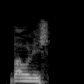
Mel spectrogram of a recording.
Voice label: "baulich", German; adjectives

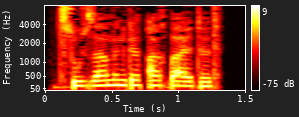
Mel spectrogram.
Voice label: "zusammengearbeitet", German; adjectives

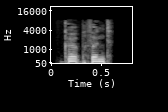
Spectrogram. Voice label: "köpfend", German; adjectives

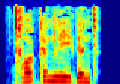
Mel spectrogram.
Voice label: "trockenlegend", German; adjectives

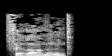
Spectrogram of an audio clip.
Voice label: "verrammelnd", german; adjectives

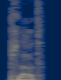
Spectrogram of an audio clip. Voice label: "platt", German; adjectives

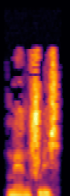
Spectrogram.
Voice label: "menschlich", German; adjectives

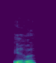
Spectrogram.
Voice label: "irre", german; adjectives

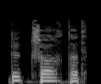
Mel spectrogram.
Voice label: "gechartert", German; adjectives

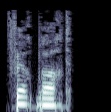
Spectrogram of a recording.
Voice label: "verbracht", German; adjectives

